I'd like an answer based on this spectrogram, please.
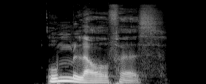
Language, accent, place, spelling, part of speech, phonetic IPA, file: German, Germany, Berlin, Umlaufes, noun, [ˈʊmˌlaʊ̯fəs], De-Umlaufes.ogg
- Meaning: genitive of Umlauf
